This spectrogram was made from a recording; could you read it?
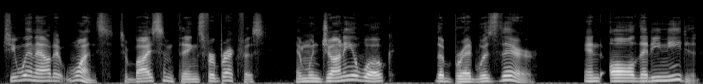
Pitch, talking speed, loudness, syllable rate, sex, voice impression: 150 Hz, 205 wpm, -18 LUFS, 5.2 syllables/s, male, masculine, adult-like, slightly middle-aged, thick, tensed, powerful, slightly bright, slightly hard, clear, fluent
